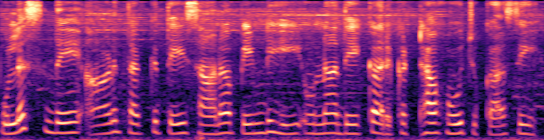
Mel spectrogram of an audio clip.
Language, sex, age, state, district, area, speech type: Punjabi, female, 18-30, Punjab, Fazilka, rural, spontaneous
